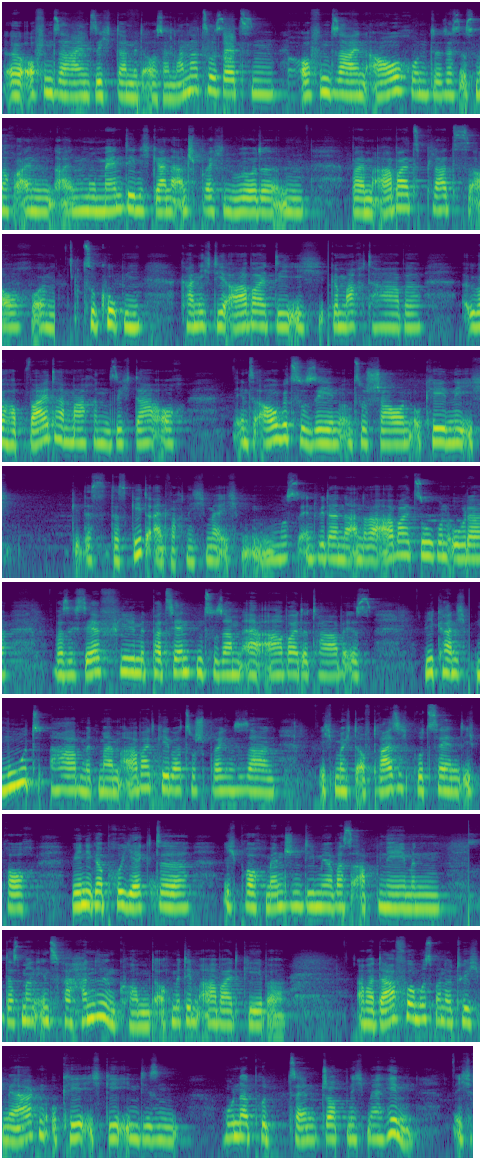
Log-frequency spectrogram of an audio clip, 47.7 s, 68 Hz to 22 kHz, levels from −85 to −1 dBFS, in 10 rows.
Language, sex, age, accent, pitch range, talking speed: German, female, 40-59, German, 180-200 Hz, 155 wpm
